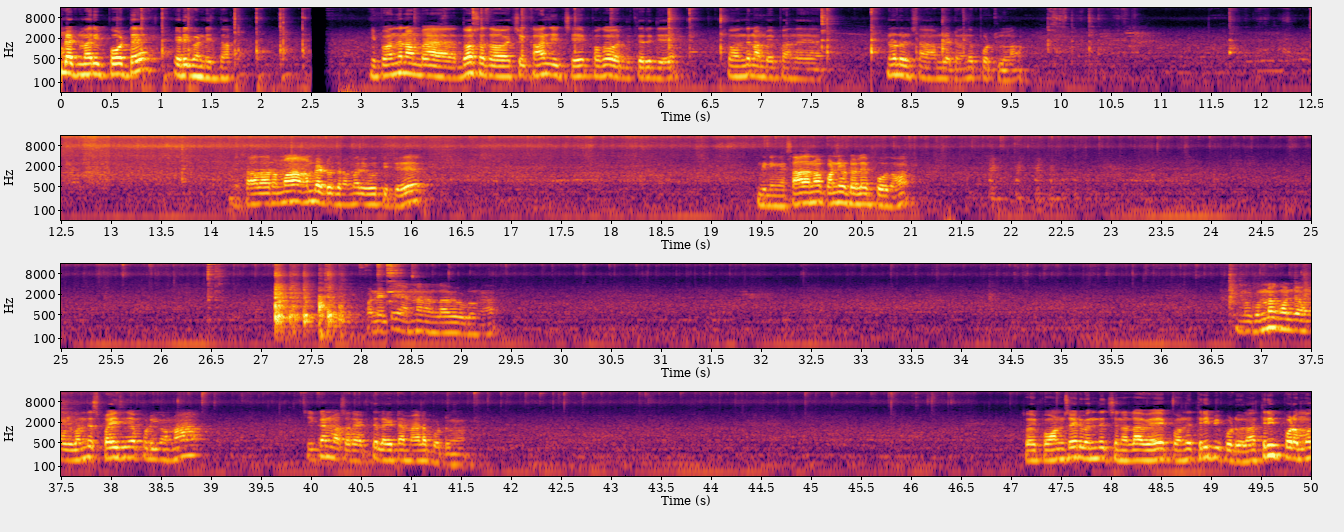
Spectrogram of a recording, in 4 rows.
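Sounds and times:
spatula tapping a pan: 0.8 - 2.5
omelette sizzling in a pan: 3.2 - 10.7, 11.7 - 50.0.

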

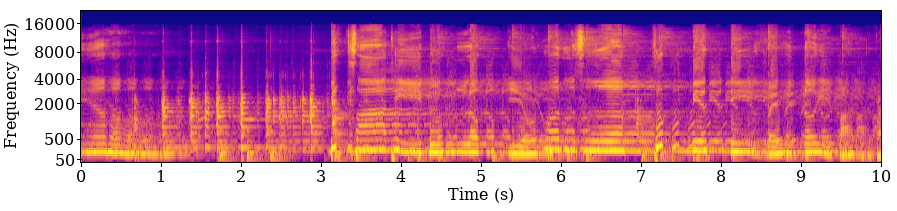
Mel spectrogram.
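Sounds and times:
plucked lute: 0.0 - 9.3.

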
